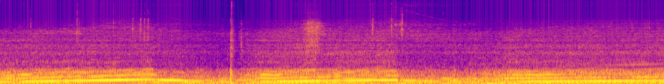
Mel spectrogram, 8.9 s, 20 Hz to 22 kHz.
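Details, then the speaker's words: 2003 Nissan 350Z with 2JZ swap, cruising about 55 mph in fourth gear after a misfire fix: steady drone rising and easing with throttle under road noise, no stumbles or random pops where misfires used to occur; smooth cruise. "right now we're cruising about 55. and I don't hear anything because usually they'll just be like a random misfire as you just you know go along"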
